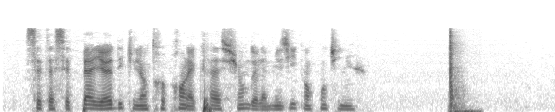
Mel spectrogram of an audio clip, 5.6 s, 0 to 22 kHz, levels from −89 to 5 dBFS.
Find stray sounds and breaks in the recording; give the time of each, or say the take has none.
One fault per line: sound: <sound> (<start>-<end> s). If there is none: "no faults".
sound: thud (4.5-4.8 s)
